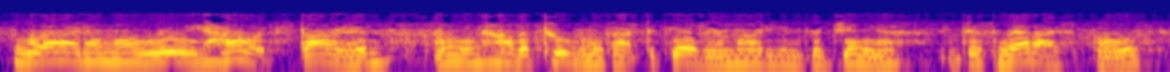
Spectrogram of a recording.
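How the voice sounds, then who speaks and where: Quick, guarded shopgirl played by a woman, muffled recording. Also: mid-range voice, little pitch movement, close to an everyday voice. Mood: reluctant, confiding. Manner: evasive, apologetic, plain-spoken. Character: guarded, reluctant young female gift-shop worker. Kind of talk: 1950s radio drama acting. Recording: muffled, noisy vintage radio recording.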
